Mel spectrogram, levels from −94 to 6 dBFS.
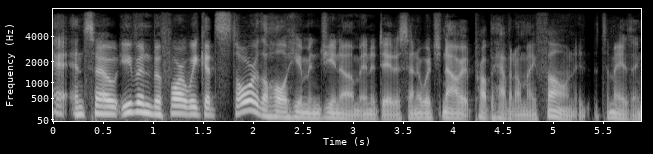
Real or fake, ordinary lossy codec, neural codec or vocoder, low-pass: fake; Opus, 64 kbps; codec, 16 kHz, 1 kbps, X-Codec, WavLM features, trained on Multilingual LibriSpeech; 7.2 kHz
